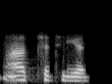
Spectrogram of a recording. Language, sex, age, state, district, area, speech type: Bengali, female, 30-45, West Bengal, Dakshin Dinajpur, urban, conversation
